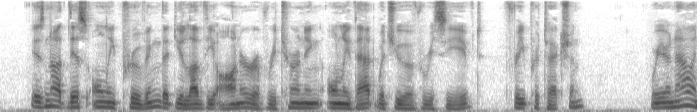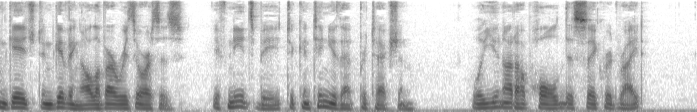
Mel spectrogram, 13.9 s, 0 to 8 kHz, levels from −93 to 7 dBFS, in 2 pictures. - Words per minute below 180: No, average, 195 wpm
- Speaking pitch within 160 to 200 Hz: No, low, 110 Hz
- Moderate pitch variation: Yes, average, 3.2 semitones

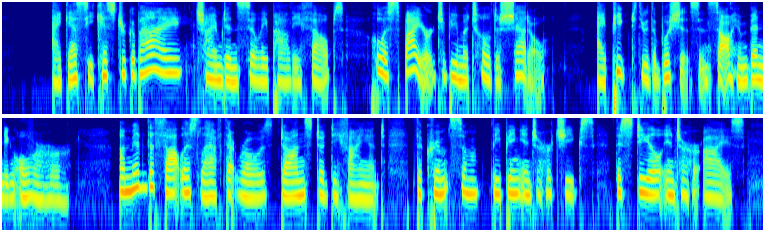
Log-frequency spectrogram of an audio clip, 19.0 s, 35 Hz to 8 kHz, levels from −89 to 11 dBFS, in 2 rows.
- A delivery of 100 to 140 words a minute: No, average, 155 wpm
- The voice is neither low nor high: No, high, 195 Hz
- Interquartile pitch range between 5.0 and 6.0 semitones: No, average, 3.8 semitones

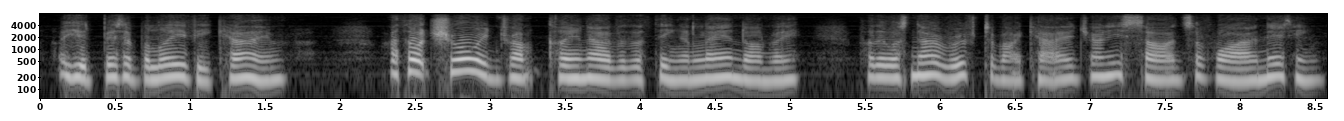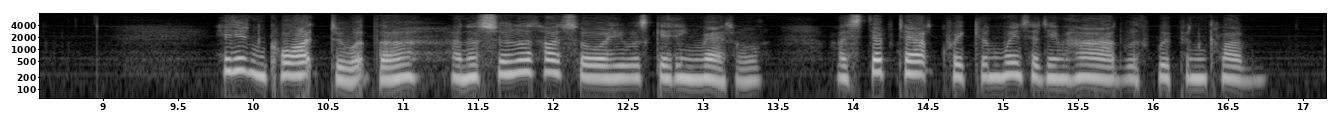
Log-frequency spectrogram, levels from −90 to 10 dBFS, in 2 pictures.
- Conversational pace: No, fast, 215 wpm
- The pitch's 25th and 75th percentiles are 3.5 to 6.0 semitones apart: No, average, 2.9 semitones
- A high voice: Yes, high, 200 Hz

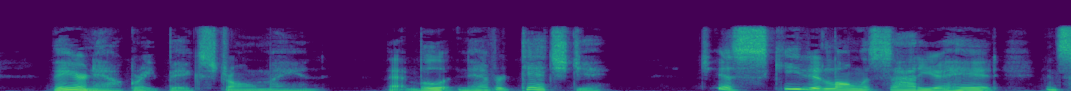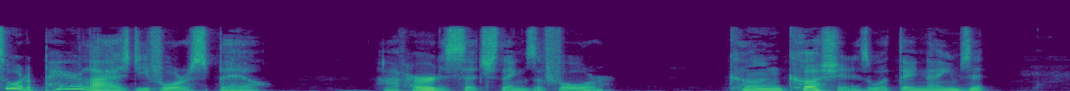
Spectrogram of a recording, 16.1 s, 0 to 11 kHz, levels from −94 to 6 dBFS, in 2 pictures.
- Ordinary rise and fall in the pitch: No, wide, 7.1 semitones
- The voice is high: No, low, 125 Hz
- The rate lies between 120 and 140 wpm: No, average, 150 wpm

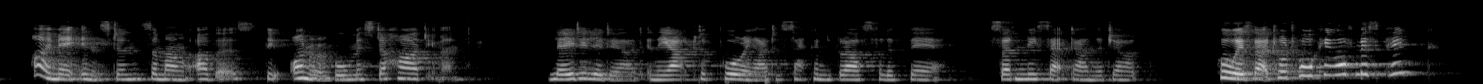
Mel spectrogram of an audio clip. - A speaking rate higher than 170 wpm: No, average, 145 wpm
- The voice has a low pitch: No, high, 240 Hz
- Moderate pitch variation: Yes, average, 3.1 semitones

